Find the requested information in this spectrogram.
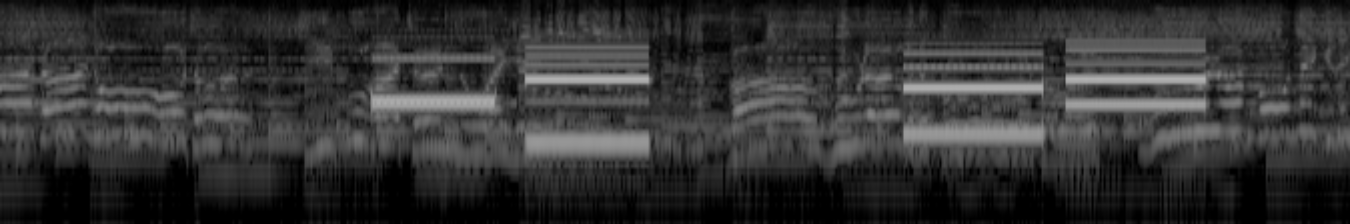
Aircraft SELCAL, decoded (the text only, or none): KL-AS CQ-KS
